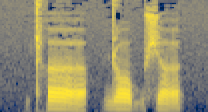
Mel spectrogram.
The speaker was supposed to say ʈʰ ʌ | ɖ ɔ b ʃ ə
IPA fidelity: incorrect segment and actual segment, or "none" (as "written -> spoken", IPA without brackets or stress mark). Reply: ə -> ʌ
